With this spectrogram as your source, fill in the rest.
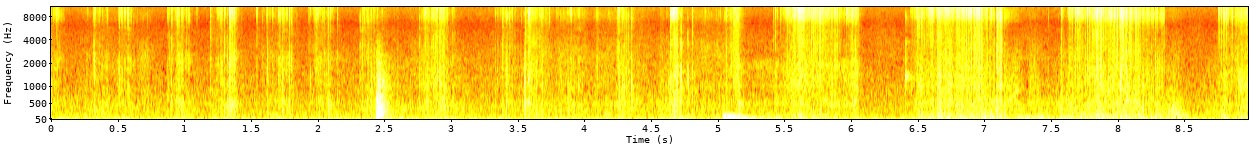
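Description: Long acrylic nails scratch and tap across a black cotton t-shirt held flat, moving over its large rainbow rhinestone Medusa design and the fabric. Soft, irregular scratching and crinkly rustles mix with sharp, bright clicks and brief tapping bursts, with a few louder scrapes along the way.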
